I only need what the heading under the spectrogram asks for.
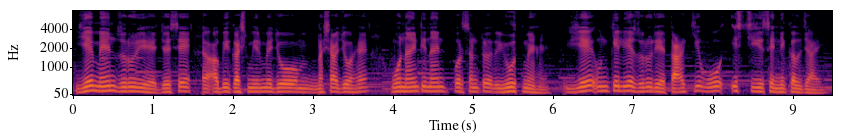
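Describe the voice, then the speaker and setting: Young man, casual testimonial, hesitant storyteller, average pitch, clear music bed beneath. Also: a little slow, hardly any pauses, dark tone. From Kashmir. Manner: conversational storytelling with hesitant fillers. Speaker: meditation teacher sharing his story. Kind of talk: personal testimonial. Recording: music playing clearly underneath.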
